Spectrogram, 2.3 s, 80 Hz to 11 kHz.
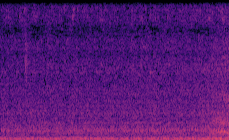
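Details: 2014 Jeep Grand Cherokee with an intermittent click, no-crank, no-start, usually after rain, now started: even, steady low idle rumble with no misses, knocks or stumbles. Owner suspects starter connector moisture or a dying solenoid. Normal idle.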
